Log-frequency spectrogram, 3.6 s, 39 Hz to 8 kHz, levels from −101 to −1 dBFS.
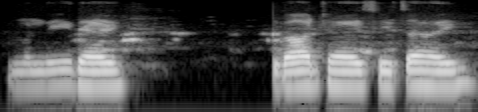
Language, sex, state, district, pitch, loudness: Hindi, male, Jharkhand, Sahebganj, 140 Hz, -19 LUFS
